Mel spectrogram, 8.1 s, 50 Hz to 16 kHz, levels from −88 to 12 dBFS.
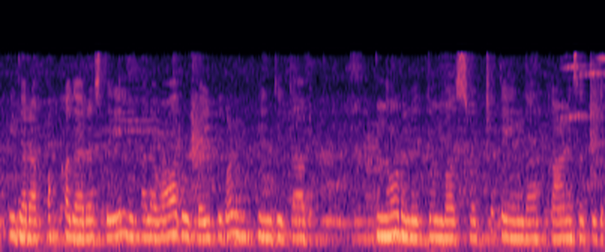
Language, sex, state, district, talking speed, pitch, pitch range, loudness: Kannada, female, Karnataka, Mysore, 75 wpm, 210 Hz, 205-225 Hz, -14 LUFS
